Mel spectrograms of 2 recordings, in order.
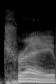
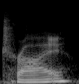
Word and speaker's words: Try: We've been saying Trey, but apparently it's Try. Well, it is spelled T R Y.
